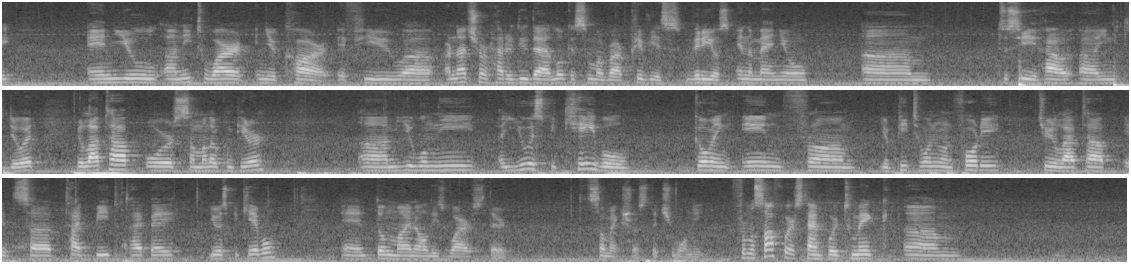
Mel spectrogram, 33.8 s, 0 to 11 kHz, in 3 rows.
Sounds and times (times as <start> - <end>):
Speech: 0.8 - 9.4, 10.0 - 14.0, 14.8 - 17.6, 18.2 - 25.4, 26.0 - 27.6, 28.4 - 32.2.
